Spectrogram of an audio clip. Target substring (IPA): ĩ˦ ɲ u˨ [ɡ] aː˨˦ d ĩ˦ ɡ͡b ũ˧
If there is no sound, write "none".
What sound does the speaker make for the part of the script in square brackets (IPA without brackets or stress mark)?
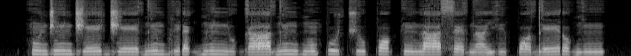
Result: ɡ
